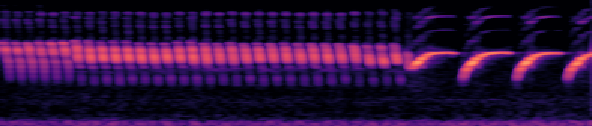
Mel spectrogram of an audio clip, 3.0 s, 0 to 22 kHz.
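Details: Domestic canary in full song, a long roll meant to stimulate silent canaries into singing: a rapid, even trill of about 36 notes over two seconds, then a few loud upward-sweeping whistled slurs repeated about every quarter second.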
